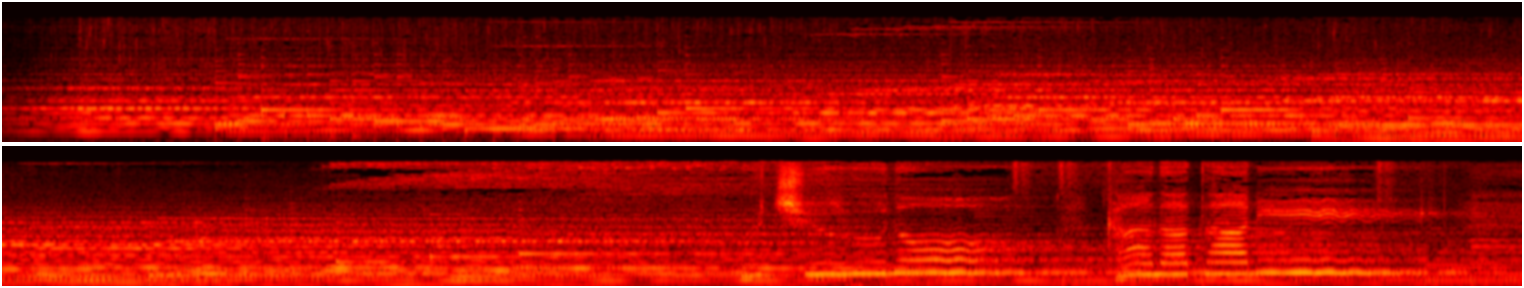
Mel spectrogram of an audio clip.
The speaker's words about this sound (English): I'd love to wrap up this first hour with some beautiful water music from our friends in Japan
